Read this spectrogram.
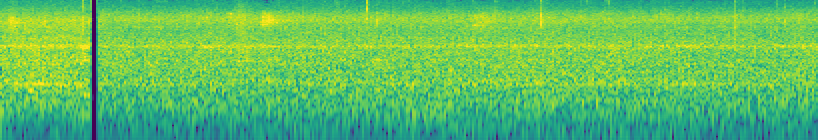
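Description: A diesel train engine idles steadily.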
